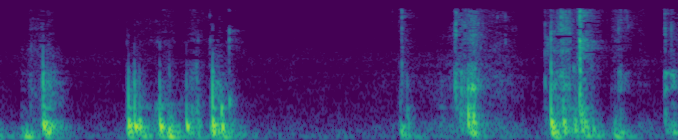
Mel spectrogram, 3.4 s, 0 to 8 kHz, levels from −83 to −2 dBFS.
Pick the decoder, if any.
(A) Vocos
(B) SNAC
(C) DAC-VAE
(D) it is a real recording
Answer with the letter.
D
